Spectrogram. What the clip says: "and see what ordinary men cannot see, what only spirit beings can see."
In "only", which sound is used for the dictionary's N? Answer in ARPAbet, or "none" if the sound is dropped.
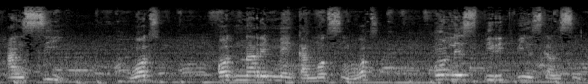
N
